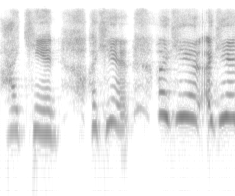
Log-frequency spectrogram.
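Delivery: put-on high sobbing, gasping, hyperventilating crying. A mother retelling her son losing it, imitating someone crying. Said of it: "like crying".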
